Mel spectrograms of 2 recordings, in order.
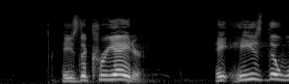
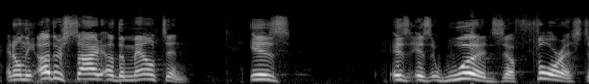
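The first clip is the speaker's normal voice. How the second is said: louder, driving sermon voice; preaching at full force; 4 semitones higher, 8 dB louder than usual. Acted. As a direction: push the picture out to the congregation. Preacher paints the mountain picture.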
